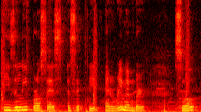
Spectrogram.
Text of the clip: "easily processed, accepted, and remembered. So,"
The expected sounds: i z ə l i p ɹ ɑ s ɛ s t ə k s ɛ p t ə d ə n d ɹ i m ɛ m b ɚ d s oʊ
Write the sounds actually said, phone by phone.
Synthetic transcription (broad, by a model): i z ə l i p ɹ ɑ s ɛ s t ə s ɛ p t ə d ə n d ɹ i m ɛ m b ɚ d s oʊ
